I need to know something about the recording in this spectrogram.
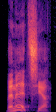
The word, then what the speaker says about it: Venezia: Reza, perfect pronunciation. Venezia.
